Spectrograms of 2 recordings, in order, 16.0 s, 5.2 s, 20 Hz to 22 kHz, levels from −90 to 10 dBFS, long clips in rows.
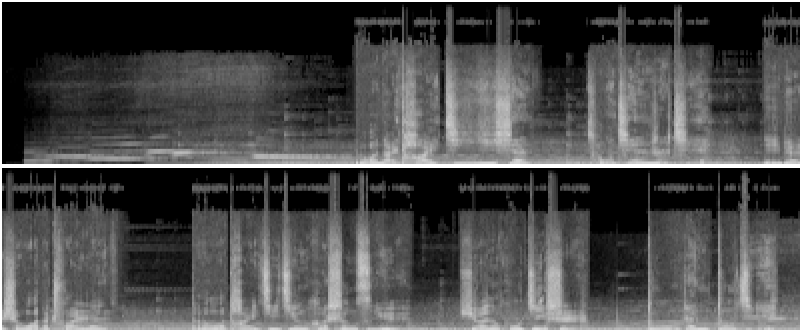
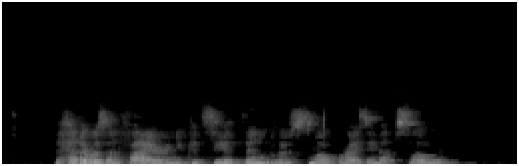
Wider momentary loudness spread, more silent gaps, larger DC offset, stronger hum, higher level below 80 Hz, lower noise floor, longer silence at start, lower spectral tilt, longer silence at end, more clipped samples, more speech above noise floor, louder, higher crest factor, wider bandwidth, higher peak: first, 16 LU vs 9 LU; neither; neither; neither; first, -22 dBFS vs -80 dBFS; second, -40 dBFS vs -77 dBFS; about the same, 0.4 s vs 0.5 s; second, -4 dB/octave vs -6 dB/octave; second, 0 s vs 0.6 s; neither; second, 29 dB vs 37 dB; first, -11 LUFS vs -41 LUFS; second, 12 dB vs 20 dB; first, over 20 kHz vs 8 kHz; first, 0 dBFS vs -22 dBFS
